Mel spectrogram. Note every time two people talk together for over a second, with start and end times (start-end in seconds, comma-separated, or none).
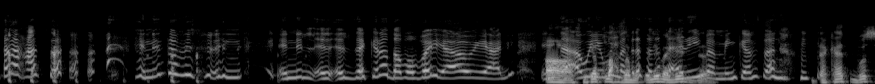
5.5-7.2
